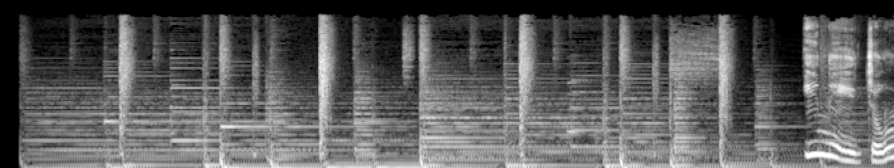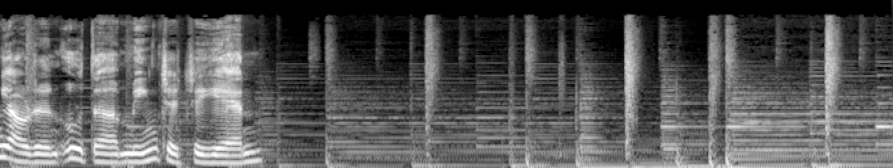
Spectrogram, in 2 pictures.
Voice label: MANDARIN QUOTE; Kata Bijak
